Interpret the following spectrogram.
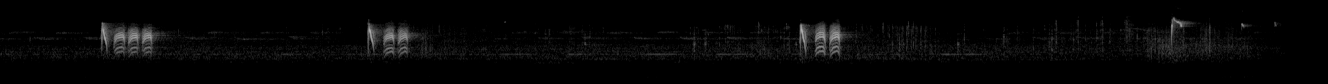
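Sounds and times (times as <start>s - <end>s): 
marsh tit calling: 1.0s - 1.8s, 3.7s - 4.3s, 8.0s - 8.6s.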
